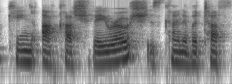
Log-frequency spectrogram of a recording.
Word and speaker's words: Achashverosh: The chorus just goes, Achashverosh, Achashverosh, Achashverosh.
